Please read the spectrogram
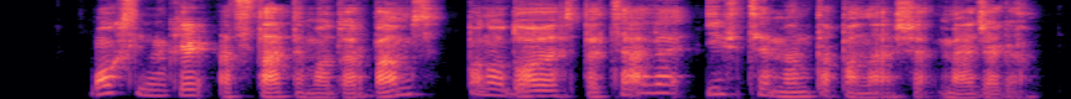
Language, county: Lithuanian, Vilnius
